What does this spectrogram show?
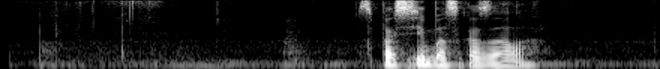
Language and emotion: Russian, neutral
